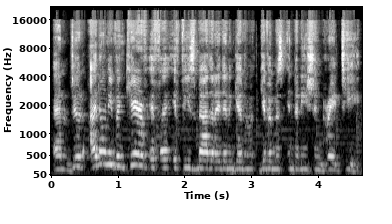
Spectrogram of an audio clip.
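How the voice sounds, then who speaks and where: A man with a fairly high voice rants in an animated, swearing streak during a casual chat stream. Faint music plays behind him. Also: fast talker. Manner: animated, ranting, swears freely.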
